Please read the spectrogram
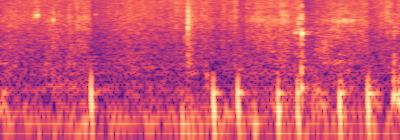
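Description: Improvised fuze being screwed by hand into a grenade body for a drone-dropped munition: a quick run of small, irregular clicks and taps of metal parts starting about half a second in.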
